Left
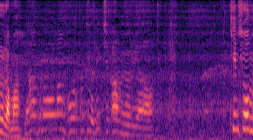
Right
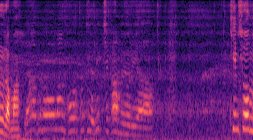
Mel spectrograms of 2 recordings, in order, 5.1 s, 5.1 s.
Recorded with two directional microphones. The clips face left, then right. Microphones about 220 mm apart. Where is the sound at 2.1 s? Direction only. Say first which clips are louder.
Even; 5° right (ahead or behind).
